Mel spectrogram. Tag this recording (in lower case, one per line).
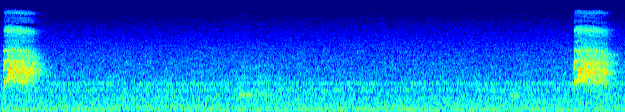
woodpecker pecking tree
